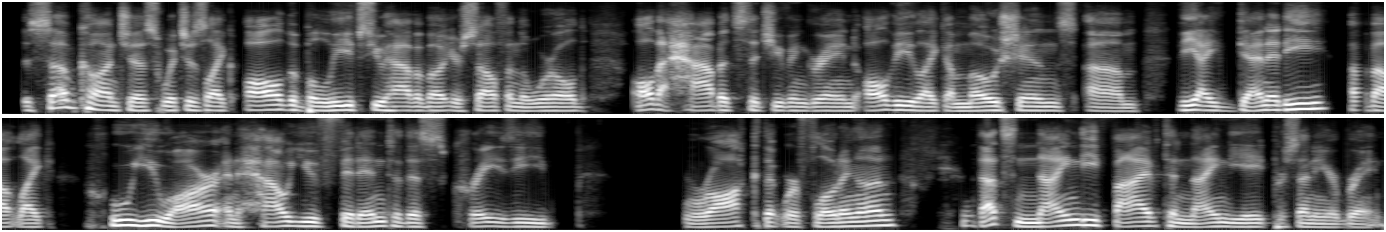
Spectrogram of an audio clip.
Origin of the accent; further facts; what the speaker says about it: the center of Canada, central Canada, Canada; I'm from the center of Canada. Um, it's minus 30 here today.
